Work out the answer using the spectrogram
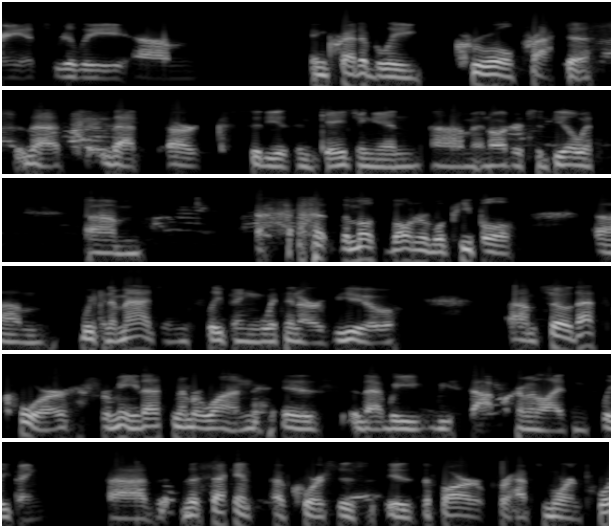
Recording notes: in a phone interview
